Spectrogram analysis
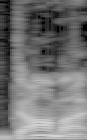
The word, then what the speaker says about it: dhamma: pronouncing as dharma the word that you earlier pronounced as dhamma and in an exclusively um buddhist context right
